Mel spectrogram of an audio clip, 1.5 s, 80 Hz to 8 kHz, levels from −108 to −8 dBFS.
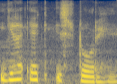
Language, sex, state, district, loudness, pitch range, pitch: Hindi, female, Chhattisgarh, Bilaspur, -14 LUFS, 175-240 Hz, 230 Hz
